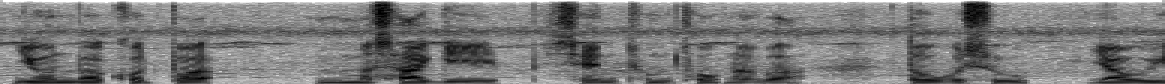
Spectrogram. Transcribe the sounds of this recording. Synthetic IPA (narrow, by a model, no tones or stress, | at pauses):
jonbɐkʰot̚pɐ | mɐsaɡisentʰumtʰok̚nɐbɐ̰ | towbɐsujawi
